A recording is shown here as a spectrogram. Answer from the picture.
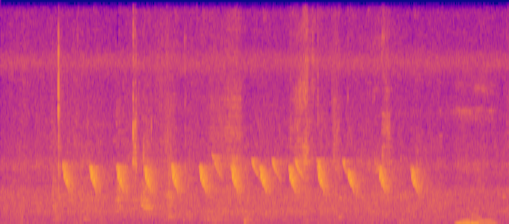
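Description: A bird calling a rapid run of about a dozen short, high chirps, each falling in pitch, roughly four a second. Near the end, a person tasting food makes a short, louder "mm" that rises and then falls in pitch.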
